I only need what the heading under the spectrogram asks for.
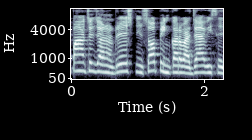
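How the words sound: It is said in a snobbish, showing-off way. The speaker is showing off their wealth. "વાયડાઈમાં બોલશે"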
